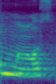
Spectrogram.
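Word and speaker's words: mouse: इसका रूल है कि जब किसी वर्ड में वर्ड के बीच में अगर ओ यू हो तो वहां पे ओ यू को हम क्या प्रोनाउंस करेंगे आव प्रोनाउंस करेंगे कहां पे होना चाहिए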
